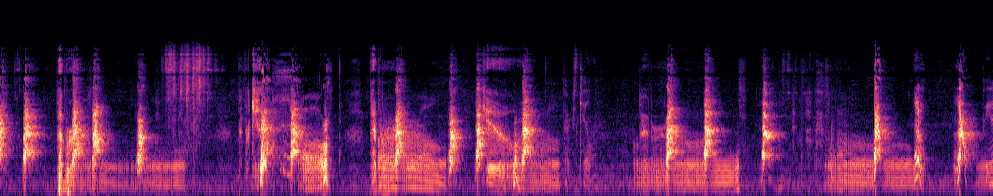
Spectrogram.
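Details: Angry Miniature Pinscher at home, giving sharp, high barks in quick bursts broken by snarling growls, with short pauses between volleys; a person talks and laughs softly in the background.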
